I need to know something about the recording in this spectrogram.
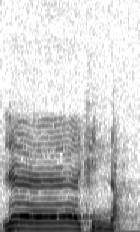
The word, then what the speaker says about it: لكن: ما فيهاش شي مشكل، لكن كنقولوا لكن، ولكن كنكتبوا لكن، كتبوا لكن، ولكن هي تنطق لكن.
